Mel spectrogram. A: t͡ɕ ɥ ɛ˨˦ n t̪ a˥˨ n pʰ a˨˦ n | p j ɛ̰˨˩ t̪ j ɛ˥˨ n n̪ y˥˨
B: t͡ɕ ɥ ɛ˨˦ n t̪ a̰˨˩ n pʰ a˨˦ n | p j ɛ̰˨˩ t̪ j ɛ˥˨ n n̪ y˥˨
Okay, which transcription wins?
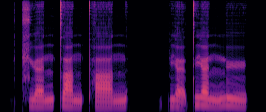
A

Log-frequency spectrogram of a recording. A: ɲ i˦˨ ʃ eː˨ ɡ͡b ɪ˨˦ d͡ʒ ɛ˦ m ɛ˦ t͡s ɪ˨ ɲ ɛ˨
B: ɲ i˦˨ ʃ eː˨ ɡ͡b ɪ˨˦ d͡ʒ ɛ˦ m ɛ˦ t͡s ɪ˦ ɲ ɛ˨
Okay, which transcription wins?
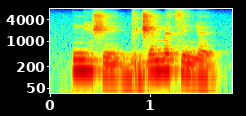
A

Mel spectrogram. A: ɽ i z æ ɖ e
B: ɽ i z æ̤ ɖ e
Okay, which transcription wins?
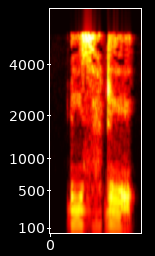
B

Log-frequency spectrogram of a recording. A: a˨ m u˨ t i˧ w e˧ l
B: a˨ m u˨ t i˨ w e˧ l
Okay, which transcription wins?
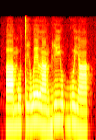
B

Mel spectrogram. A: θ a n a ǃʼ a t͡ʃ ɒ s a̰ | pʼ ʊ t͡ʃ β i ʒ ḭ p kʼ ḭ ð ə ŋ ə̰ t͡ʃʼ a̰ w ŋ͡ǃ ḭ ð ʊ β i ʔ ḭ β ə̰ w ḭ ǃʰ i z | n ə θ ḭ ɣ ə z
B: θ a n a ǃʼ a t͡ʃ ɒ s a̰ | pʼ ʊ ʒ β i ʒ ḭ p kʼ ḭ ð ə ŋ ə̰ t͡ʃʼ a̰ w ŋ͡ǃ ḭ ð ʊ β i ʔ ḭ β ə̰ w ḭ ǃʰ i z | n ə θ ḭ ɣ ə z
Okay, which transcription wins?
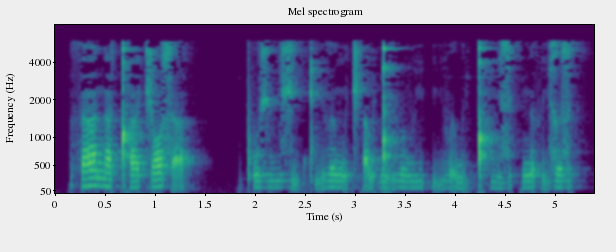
B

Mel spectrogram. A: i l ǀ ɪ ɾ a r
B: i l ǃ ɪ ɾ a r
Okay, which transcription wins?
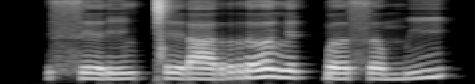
A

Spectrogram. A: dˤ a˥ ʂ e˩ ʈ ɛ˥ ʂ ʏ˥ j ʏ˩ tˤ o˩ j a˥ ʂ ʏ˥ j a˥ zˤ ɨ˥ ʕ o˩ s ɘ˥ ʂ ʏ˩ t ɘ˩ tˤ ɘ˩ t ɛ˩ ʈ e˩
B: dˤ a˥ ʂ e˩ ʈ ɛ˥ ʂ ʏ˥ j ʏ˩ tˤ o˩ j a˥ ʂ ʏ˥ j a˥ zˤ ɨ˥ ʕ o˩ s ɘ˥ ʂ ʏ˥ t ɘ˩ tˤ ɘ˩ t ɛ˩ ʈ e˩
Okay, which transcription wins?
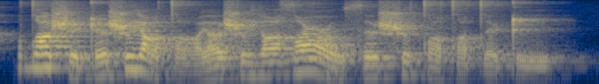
B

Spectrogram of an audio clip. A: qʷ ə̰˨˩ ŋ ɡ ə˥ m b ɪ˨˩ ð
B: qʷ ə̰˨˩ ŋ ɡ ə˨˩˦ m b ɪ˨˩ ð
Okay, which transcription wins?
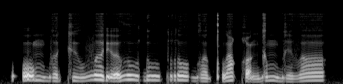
A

